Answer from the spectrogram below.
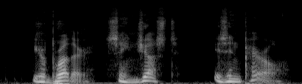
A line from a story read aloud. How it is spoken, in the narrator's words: he said quietly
